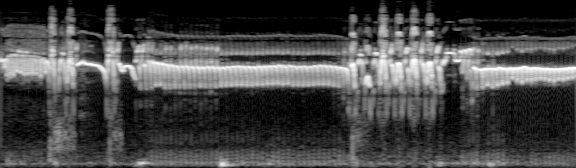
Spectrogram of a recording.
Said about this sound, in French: Et ça, c'est l'alouette. L'alouette des champs qui est dans le département et qui, à terme, va disparaître à cause de nos activités.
